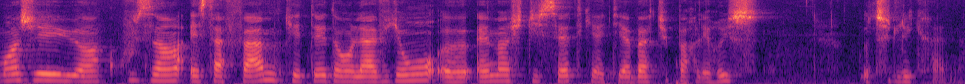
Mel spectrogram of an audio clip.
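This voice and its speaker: A woman with a Dutch accent speaks at medium pitch and a moderate pace, her intonation monotone and flat. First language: Dutch (speaking French). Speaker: mediumship student. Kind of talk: testimony.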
